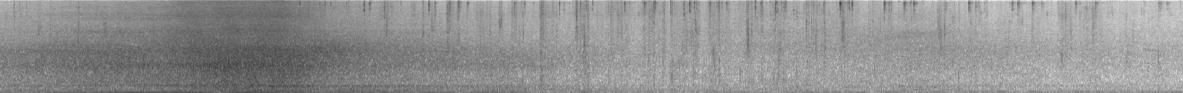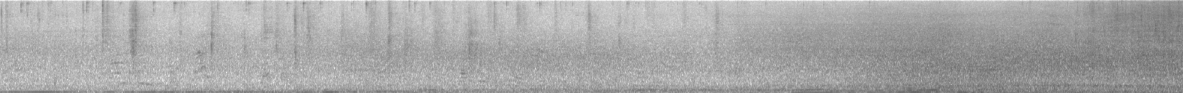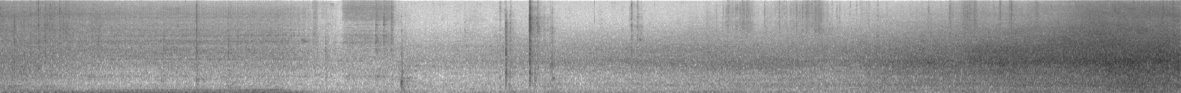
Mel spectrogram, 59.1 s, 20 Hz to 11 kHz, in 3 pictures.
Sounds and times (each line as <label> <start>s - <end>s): autos 0.0s - 47.7s
autos 48.5s - 59.1s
